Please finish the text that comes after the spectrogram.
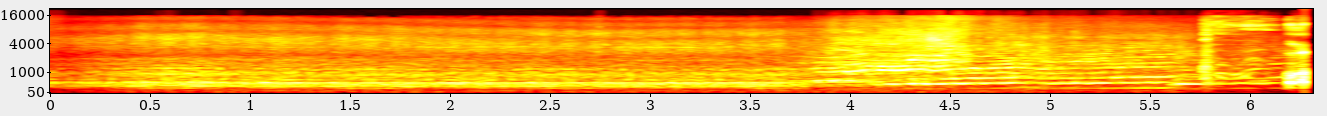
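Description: Formula 1 race car engines in the F1 Manager 2022 video game drone steadily at a distance, rising to a higher-pitched rev toward the end with a brief louder burst at the finish.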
